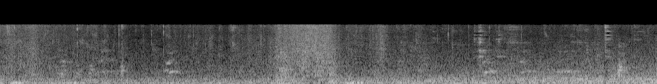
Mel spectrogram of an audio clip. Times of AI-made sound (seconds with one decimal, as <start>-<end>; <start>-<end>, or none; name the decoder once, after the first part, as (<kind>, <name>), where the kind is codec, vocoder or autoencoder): 0.7-1.2 (vocoder, BigVGAN v2); 1.6-2.5; 3.6-5.4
